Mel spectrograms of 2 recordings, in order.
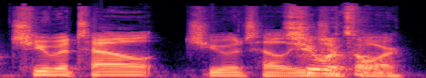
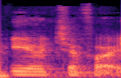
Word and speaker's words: Chiwetel Ejiofor: but I believe it's Chiwetel Ejiofor. – Chiwetel Ejiofor. Yeah. – Ejiofor, yes.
